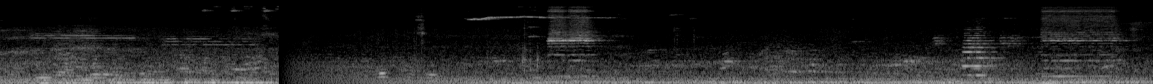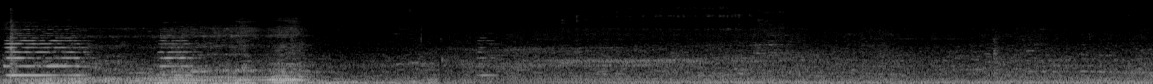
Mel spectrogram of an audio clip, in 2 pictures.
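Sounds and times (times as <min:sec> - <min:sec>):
street traffic rumble: 0:00.0 - 0:23.0.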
